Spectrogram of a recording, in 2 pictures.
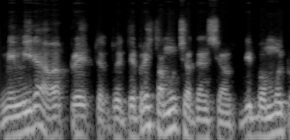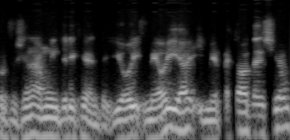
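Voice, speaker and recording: With an Argentine accent, the speech moves at a fairly quick pace with hardly any pauses. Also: man, fairly low pitch for a man, ordinary pitch variation. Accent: typical Argentine Spanish. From Argentina, Buenos Aires. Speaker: cumbia festival organizer and DJ. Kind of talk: interview conversation.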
